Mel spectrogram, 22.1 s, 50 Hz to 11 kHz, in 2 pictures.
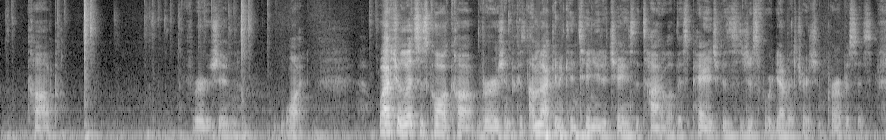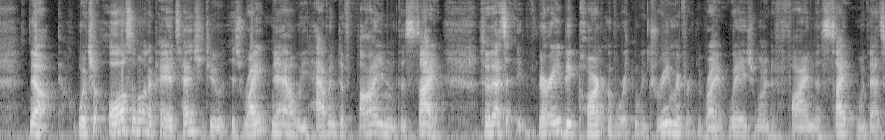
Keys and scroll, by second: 0.0-3.2 typing, 4.4 typing, 6.2 super+s.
